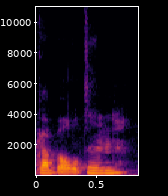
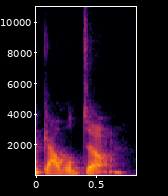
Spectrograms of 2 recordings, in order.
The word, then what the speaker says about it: Gabaldon: I'm going to start with the book Drums of Autumn by Diana Gabaldon. No, Diana Gabaldone. I looked up how to pronounce it.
